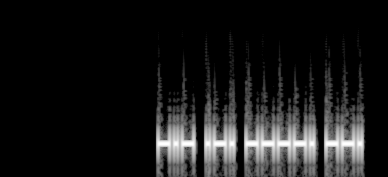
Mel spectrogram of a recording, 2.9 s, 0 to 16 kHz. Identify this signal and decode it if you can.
Morse code, heard as a keyed tone, about 40 wpm, 700 Hz. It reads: KR9G
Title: USA Call Signs - 4 Characters - 6x Character Spacing - 40wpm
